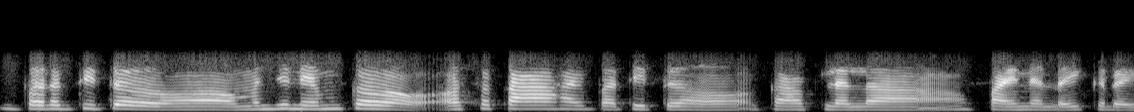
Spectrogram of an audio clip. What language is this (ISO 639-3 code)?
mar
